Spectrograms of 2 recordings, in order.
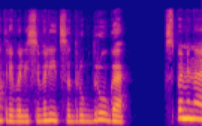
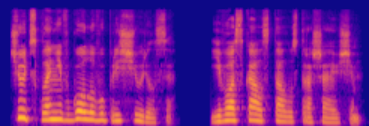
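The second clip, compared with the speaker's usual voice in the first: plain reading voice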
